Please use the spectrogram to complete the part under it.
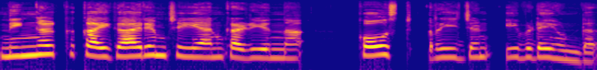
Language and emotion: Malayalam, neutral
